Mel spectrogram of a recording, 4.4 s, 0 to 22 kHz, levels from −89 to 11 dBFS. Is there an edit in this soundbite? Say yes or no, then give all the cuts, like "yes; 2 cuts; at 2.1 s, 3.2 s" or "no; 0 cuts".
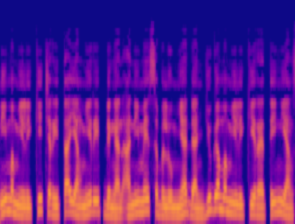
no; 0 cuts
